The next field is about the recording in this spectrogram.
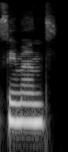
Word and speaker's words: Siemens: And to go back to Siemens, is that how you pronounce it, Siemens? – Okay. Yeah, that's right.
